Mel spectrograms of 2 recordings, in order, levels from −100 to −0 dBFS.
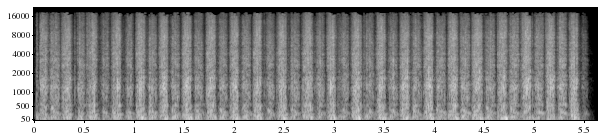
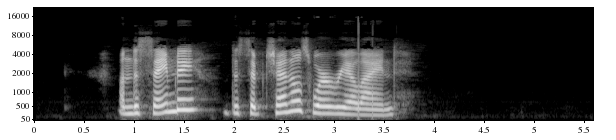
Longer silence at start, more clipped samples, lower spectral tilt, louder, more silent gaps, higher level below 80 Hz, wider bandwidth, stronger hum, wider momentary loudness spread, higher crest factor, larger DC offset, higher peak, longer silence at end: second, 0.05 s vs 0.85 s; neither; second, -2.5 dB/octave vs -4 dB/octave; second, -22 LUFS vs -17 LUFS; neither; first, -34 dBFS vs -70 dBFS; first, 18 kHz vs 7.6 kHz; neither; second, 3 LU vs 15 LU; about the same, 20 dB vs 18 dB; neither; about the same, -2 dBFS vs -2 dBFS; second, 0.1 s vs 2 s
